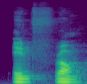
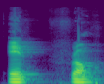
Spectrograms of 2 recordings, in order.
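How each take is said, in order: Both takes have the same delivery.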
